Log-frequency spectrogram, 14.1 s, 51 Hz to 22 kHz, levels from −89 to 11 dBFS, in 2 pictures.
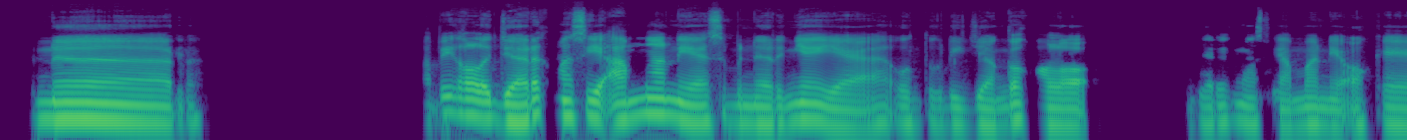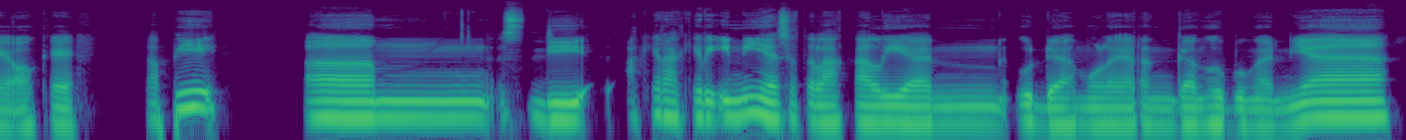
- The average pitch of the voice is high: No, low, 120 Hz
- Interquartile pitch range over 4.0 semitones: Yes, average, 4.4 semitones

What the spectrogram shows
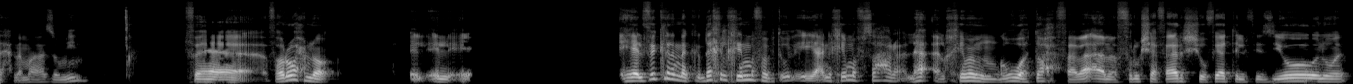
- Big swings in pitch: Yes, wide, 6.1 semitones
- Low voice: No, medium, 150 Hz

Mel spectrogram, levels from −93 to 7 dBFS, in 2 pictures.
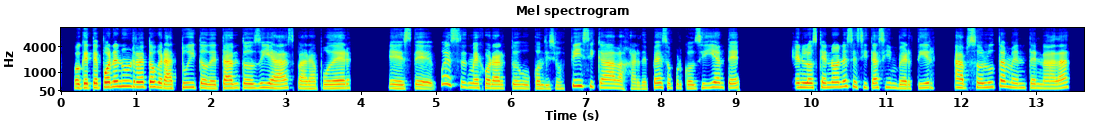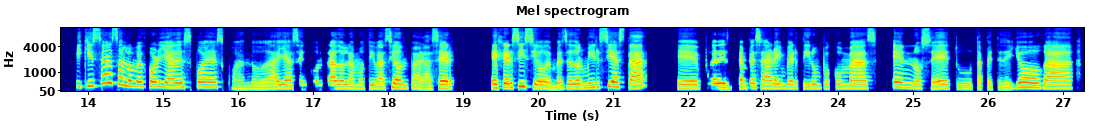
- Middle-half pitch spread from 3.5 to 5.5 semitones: Yes, average, 3.8 semitones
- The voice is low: No, high, 205 Hz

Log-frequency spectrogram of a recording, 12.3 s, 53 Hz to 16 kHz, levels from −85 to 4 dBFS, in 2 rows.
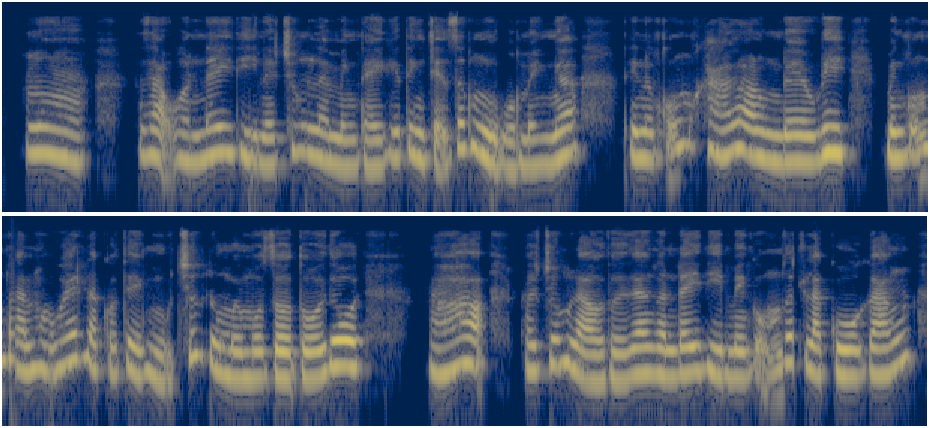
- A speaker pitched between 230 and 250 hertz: Yes, high, 235 Hz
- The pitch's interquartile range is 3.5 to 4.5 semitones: Yes, average, 4.0 semitones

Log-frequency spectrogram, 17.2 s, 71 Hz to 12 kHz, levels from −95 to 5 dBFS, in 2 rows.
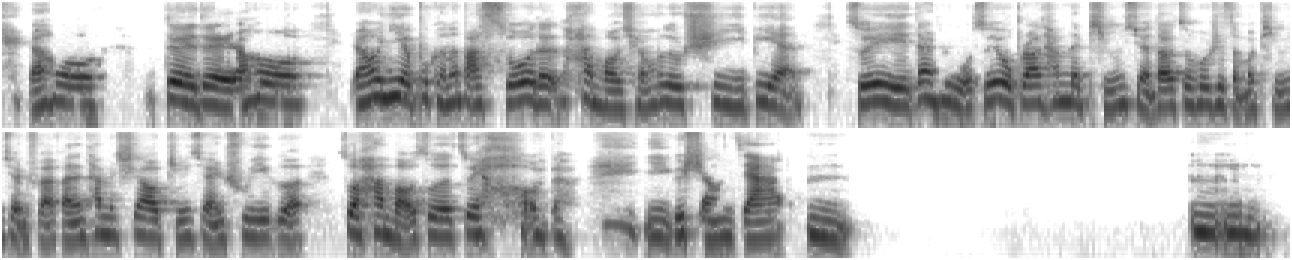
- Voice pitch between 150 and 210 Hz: Yes, high, 195 Hz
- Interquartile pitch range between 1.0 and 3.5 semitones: Yes, average, 3.1 semitones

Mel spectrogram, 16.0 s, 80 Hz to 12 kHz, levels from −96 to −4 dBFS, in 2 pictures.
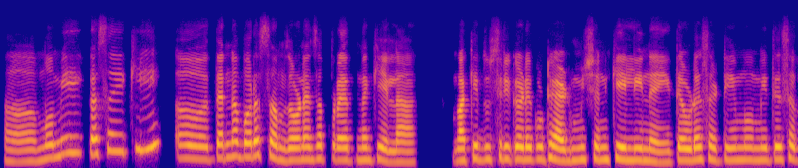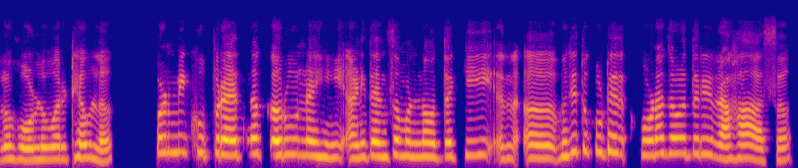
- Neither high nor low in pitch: No, high, 225 Hz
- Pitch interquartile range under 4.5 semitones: No, average, 5.1 semitones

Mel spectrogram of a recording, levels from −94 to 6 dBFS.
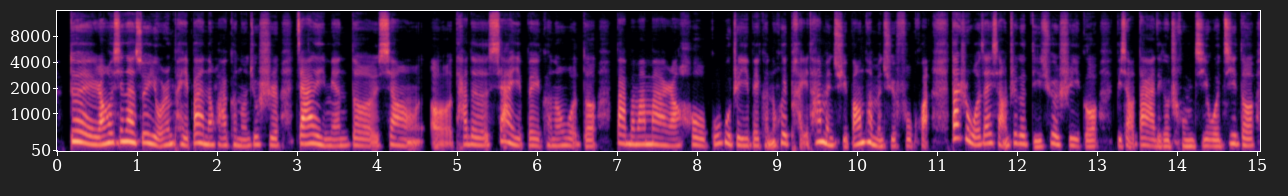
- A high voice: Yes, high, 195 Hz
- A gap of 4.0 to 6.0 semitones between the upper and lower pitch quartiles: Yes, average, 4.5 semitones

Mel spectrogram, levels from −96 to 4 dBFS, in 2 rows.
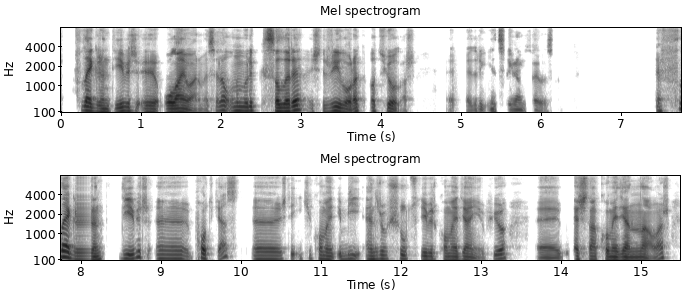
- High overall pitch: No, low, 120 Hz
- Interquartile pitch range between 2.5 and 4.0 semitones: No, average, 4.4 semitones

